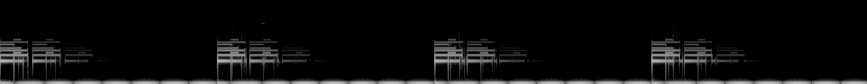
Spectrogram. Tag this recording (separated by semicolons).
experiment; electronics; sci-fi; computer; robot; fantasy; space-war; radar; laboratory; alien; laser; space; tech; signal; science-fiction; mechanical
